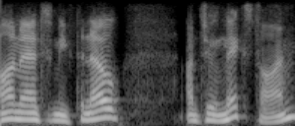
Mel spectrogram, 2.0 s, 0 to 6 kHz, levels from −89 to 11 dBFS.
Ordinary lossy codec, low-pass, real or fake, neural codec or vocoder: Opus, 16 kbps; 5.4 kHz; fake; codec, 16 kHz, 1 kbps, X-Codec, HuBERT features, trained on balanced general audio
